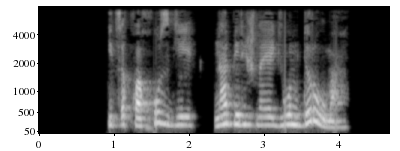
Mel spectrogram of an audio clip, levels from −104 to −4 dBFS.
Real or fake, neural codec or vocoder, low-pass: real; none; 7.2 kHz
